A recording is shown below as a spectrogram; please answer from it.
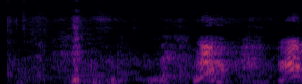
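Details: German shepherd dogs, a long-haired four-month-old and a short-haired one, shown to compare their coats; after soft rustling, two short, high, tonal yelps at about one second and near the end.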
